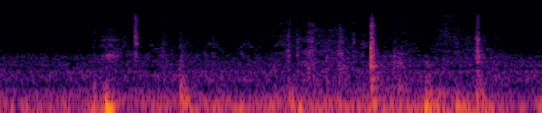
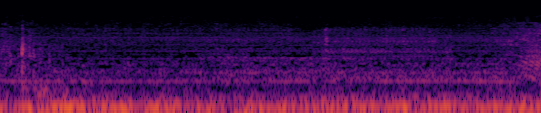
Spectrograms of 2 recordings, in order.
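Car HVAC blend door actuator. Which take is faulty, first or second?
first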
